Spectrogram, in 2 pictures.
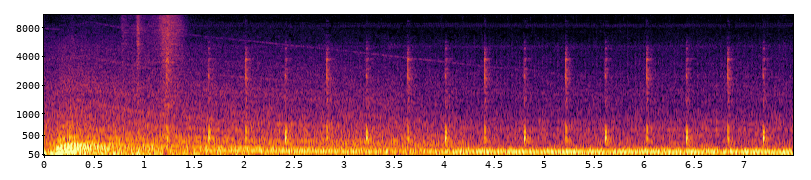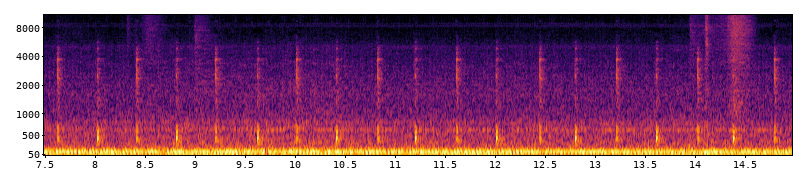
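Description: A turn signal ticks steadily.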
